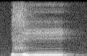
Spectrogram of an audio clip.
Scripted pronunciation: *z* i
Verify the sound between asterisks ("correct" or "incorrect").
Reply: correct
